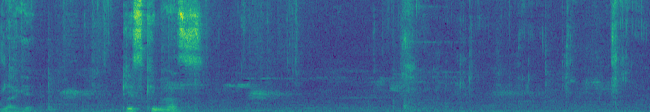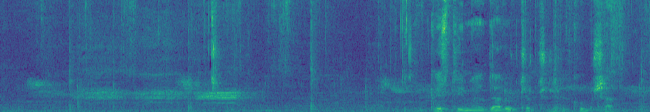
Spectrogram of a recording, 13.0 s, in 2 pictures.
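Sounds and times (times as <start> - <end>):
person chewing: 2.4 - 9.8
fingers mixing rice on steel plate: 7.0 - 13.0.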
